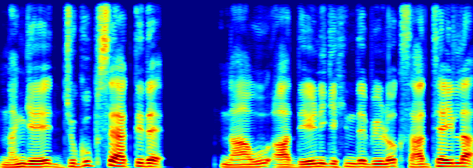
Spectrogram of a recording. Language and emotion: Kannada, disgusted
